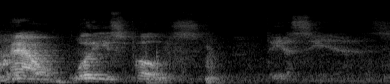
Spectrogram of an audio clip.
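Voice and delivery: very low, dramatic whispering. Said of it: "so I'm whispering and being dramatic".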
